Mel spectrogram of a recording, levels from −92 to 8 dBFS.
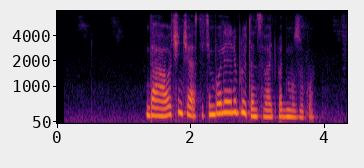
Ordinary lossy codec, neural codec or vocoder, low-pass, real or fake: Opus, 24 kbps; none; 7.2 kHz; real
